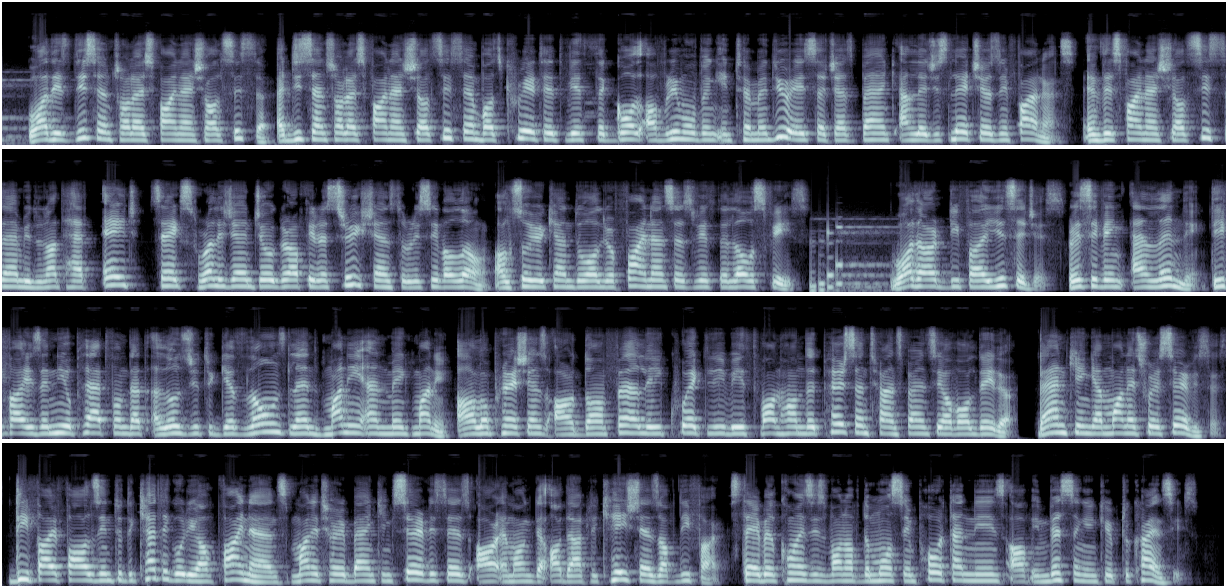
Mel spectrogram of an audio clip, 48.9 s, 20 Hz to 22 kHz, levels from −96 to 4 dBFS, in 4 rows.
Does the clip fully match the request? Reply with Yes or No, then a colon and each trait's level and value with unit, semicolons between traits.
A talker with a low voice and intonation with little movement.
No: medium, 180 Hz; narrow, 2.1 semitones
